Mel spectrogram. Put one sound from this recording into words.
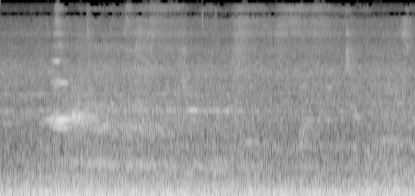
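A passing train rushes by close outside.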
